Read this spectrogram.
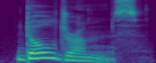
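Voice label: "doldrums", English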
